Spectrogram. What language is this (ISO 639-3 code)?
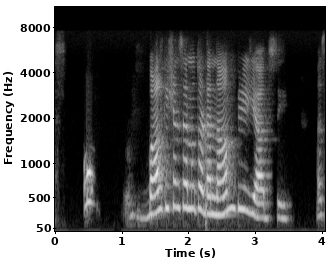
pan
